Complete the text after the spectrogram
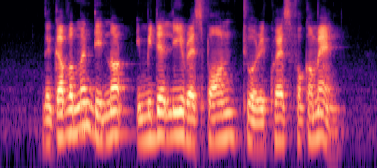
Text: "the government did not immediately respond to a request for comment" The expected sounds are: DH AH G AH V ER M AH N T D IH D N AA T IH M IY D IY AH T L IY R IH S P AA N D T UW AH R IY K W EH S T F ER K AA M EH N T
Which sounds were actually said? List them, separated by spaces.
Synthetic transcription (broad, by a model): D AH G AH V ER M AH N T D IH D N AA T IH M IY D IY AH T L IY R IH S P AA N T UW AH R IY K W EH S T F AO K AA M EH N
